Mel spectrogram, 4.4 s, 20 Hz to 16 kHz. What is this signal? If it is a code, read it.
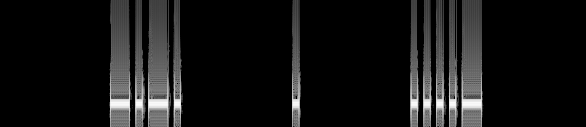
Morse code, heard as a keyed tone, about 25 wpm, spaced as for 9 wpm, 700 Hz. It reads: CE4
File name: course / 25:10wpm / 093 Lesson 16e - Letter c - Three Characters 25wpm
